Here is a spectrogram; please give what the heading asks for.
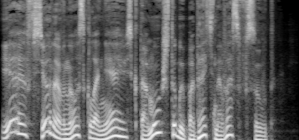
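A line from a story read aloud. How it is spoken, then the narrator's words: Pleasant voice. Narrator (Russian): сказал Фил приятным голосом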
